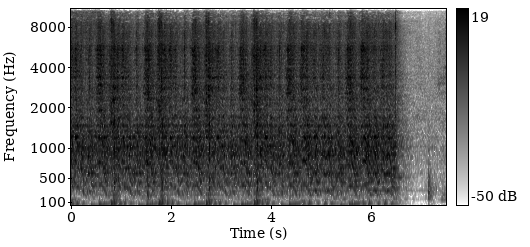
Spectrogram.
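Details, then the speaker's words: Barn-find 1968/69 Pontiac GTO Judge V8, engine not pre-oiled, after fixing broken plug wires and spraying brake cleaner into the intake: long uneven cranking with scattered firing puffs that never catch. Dry rings are suspected; it later sprang to life. "There's a good chance our rings and everything are very dry. And we probably should have oiled the motor first, but I'm in a hurry cuz I got to edit."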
